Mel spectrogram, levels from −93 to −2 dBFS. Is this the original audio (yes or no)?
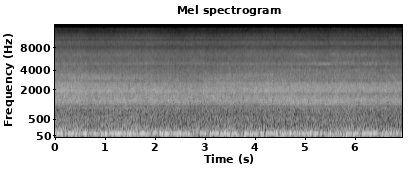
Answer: no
